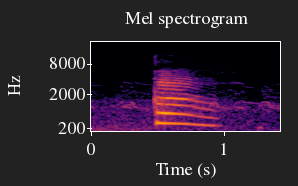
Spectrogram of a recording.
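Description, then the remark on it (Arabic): A single harsh, descending seagull cry rings out clearly for about half a second, loud, with quiet surroundings before and after. “هدوء نورس”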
